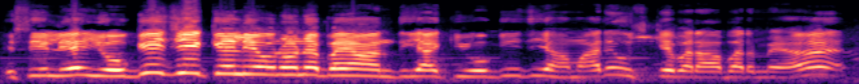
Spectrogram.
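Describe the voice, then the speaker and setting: A man's voice: extremely high pitch, fairly quick, sharp tone, dry recording. A male reporter interviewing people, nodding along with short affirmations and prodding with pointed questions. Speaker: street reporter. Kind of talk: street interview.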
